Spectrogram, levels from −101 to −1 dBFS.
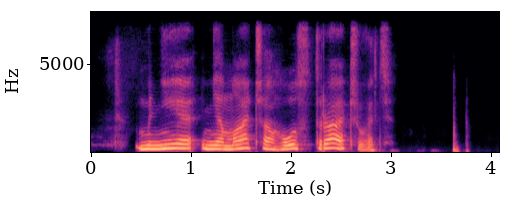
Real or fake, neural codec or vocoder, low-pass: fake; autoencoder, 48 kHz, 32 numbers a frame, DAC-VAE, trained on Japanese speech; 7.2 kHz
